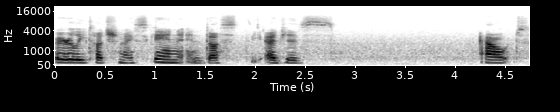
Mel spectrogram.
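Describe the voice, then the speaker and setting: Mumbled, very slow speech over noticeable background noise. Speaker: makeup creator. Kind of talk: makeup tutorial talk to camera. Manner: hesitant, mumbling.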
